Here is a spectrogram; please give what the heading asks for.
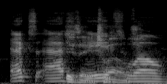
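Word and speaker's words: X Æ A-12: This symbol is pronounced Ash. And A12. Yeah. X-Ash A12 Musk.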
